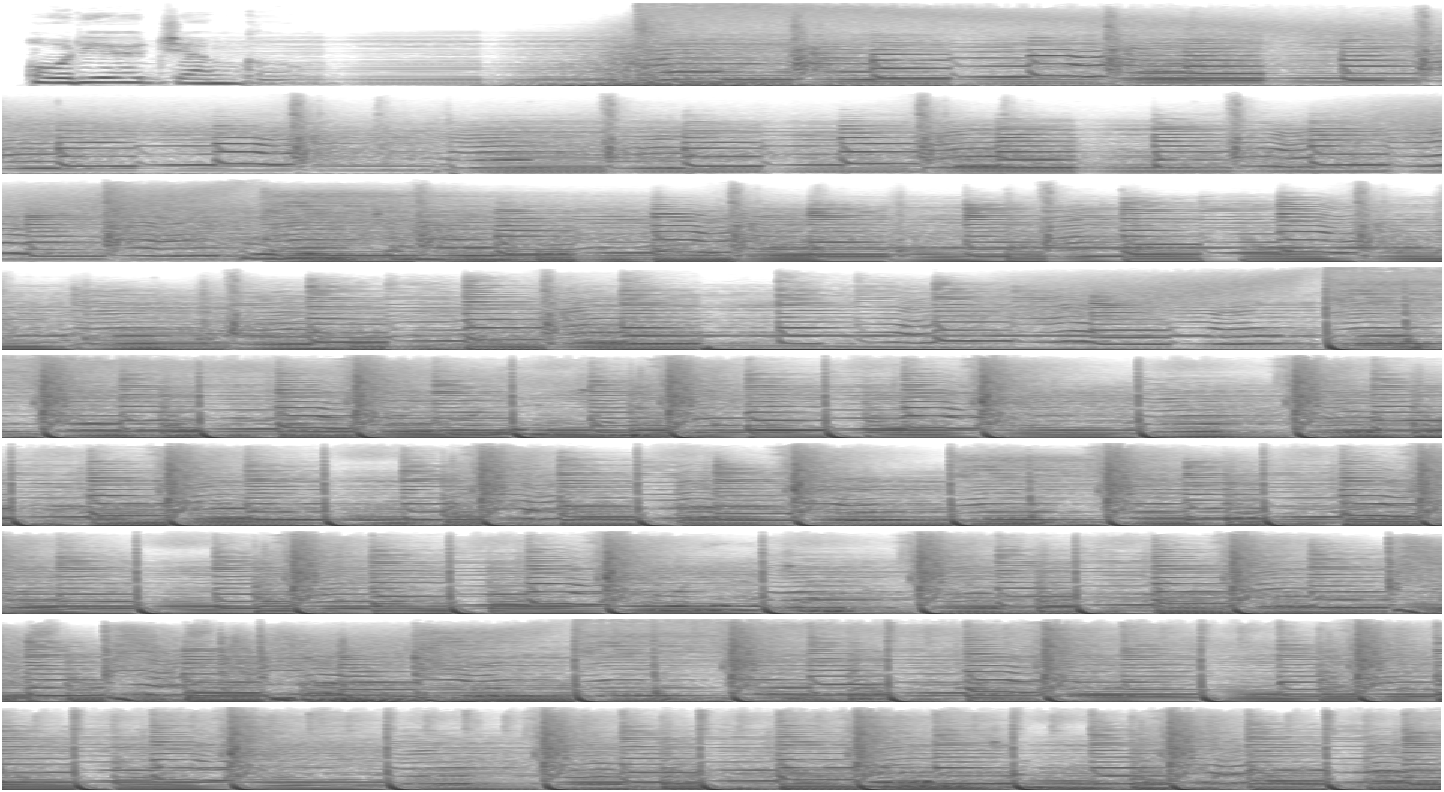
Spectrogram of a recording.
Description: fashion pop

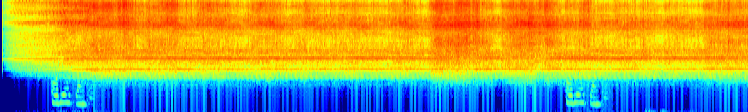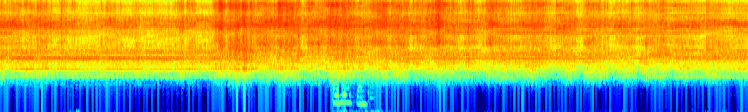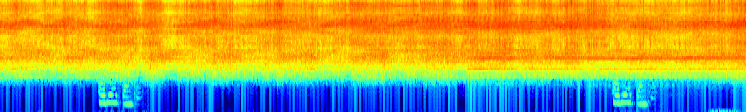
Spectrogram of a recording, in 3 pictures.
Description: electric razor

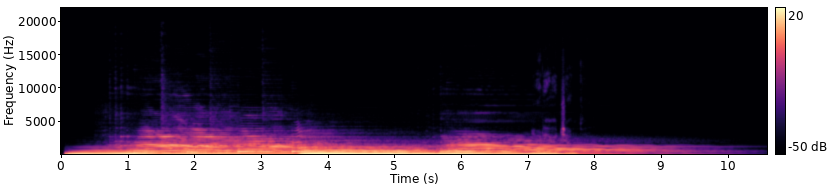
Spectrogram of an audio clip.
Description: indian sitar logo

